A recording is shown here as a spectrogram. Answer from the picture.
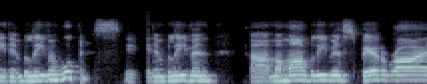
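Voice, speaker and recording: A woman with an American accent talks at a fairly quick pace in an ordinary speaking voice, medium in pitch with ordinary pitch variation. The sound is dry and close, with no echo. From US South, Tallahassee, Florida. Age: 60s. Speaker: entrepreneur and author. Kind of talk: interview conversation.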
